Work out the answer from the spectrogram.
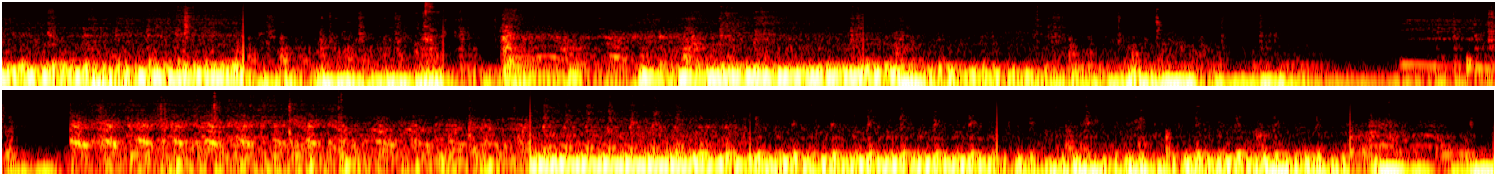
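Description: Air-cooled Volkswagen Beetle engine revved repeatedly by pumping the accelerator, rising to loud runs and falling back to a lower running between them. The sound drops out briefly about halfway through.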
